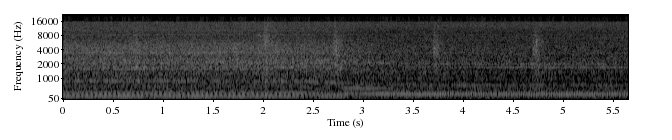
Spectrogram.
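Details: Motor driven by a newly soldered homemade motor controller board during slow-start setting tests: a quiet, steady electric whine that steps down in pitch, then holds even. The motor runs smoothly.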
